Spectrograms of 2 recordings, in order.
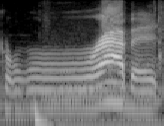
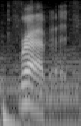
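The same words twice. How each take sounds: First: The R sound is over-enunciated. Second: The R sound is relaxed. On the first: The speaker calls it wrong. "start with over enunciation ... it's not like rabbit" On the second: The speaker calls it right. "tone it back ... it's rabbit"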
